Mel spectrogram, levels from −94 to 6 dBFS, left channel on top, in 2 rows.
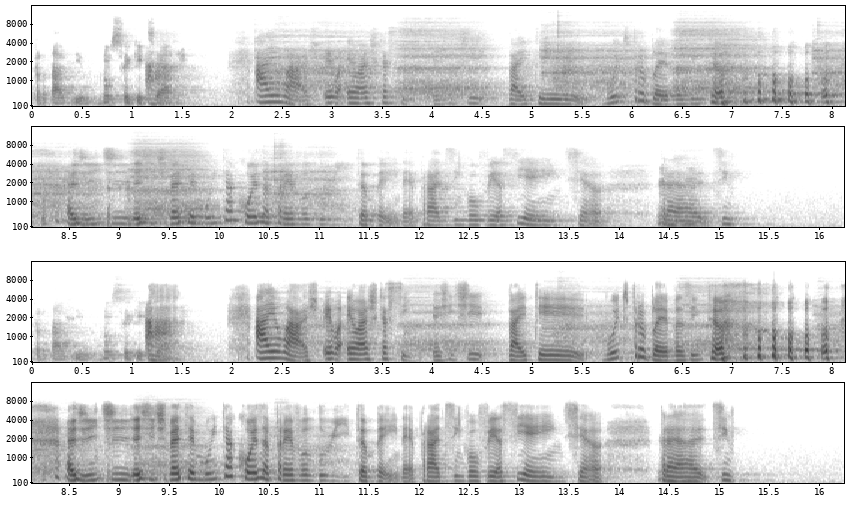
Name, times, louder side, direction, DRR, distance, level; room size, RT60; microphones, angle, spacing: voice 1, 0.0-1.4 8.4-8.6 9.1-9.2 14.4-14.8, left 4 dB, 75° left, 12 dB, 0.7 m, -47 dB
voice 2, 1.1-1.5 2.0-4.5 4.8-15.2, right 8 dB, 85° right, 19 dB, 0.4 m, -34 dB
Breathing, 2.0-11.6, left 2 dB, 90° left, 2.6 m, -51 dB
11.0 x 6.1 x 6.2 m, 1.0 s
head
